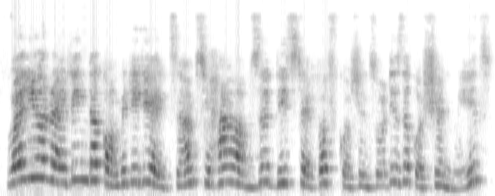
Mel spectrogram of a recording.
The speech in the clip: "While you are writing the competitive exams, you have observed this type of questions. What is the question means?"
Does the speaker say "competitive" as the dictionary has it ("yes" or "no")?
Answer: no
